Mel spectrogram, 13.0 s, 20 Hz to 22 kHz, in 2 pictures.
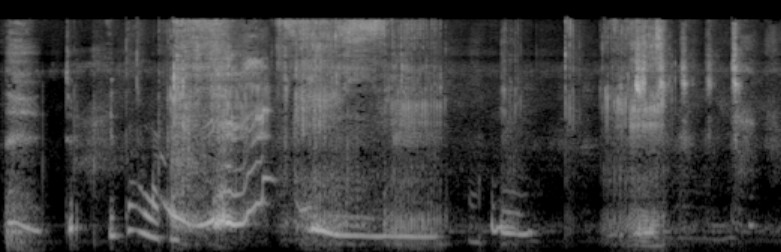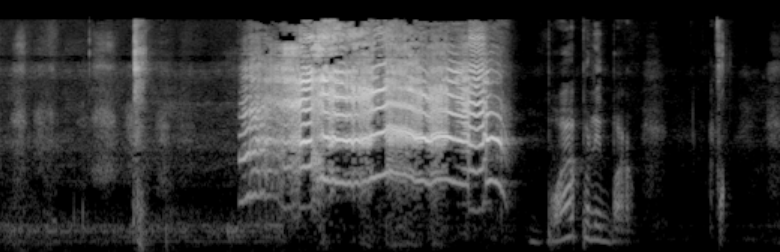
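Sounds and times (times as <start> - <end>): baby giggling and cooing: 1.4 - 4.5
baby squealing: 8.5 - 10.8.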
